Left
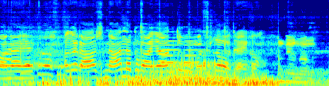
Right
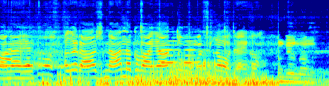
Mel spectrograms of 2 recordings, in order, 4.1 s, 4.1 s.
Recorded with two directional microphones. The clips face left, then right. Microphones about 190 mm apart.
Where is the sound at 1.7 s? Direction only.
35° left (ahead or behind).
